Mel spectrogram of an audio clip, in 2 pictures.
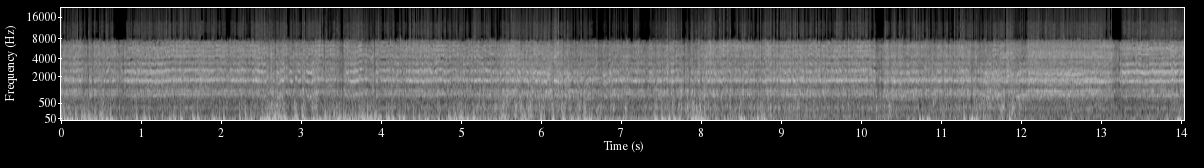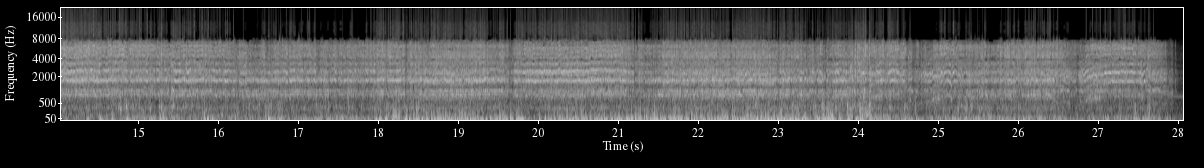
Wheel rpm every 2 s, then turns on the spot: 230, 230, 230, 220, 230, 230, 220, 220, 230, 220, 220, 220, 190, 170.
none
